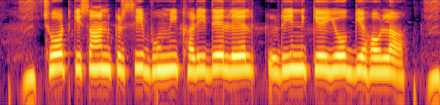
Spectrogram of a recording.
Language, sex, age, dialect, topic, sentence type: Maithili, female, 36-40, Eastern / Thethi, agriculture, statement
